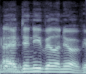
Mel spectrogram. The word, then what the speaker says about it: Denis Villeneuve: Denis Villeneuve, yeah.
